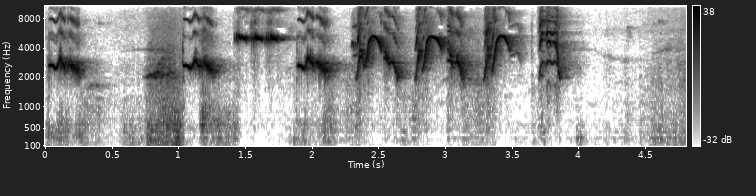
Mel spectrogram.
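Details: Indonesian lure recording of an Oriental magpie-robin singing to set other birds off: slurred downward notes and a thin level whistle, then a run of four loud arched whistles in quick succession.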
